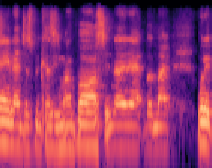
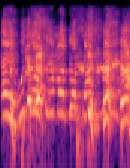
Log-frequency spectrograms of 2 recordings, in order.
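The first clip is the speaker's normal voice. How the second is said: laughing ask. Retold or imitated. Retelling asking for back plate.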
